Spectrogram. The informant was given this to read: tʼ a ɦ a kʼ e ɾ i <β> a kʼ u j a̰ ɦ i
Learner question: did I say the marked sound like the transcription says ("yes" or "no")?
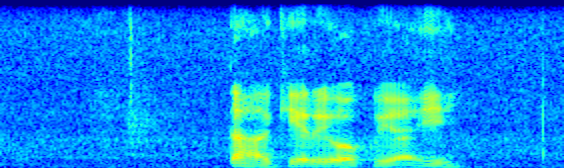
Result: no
